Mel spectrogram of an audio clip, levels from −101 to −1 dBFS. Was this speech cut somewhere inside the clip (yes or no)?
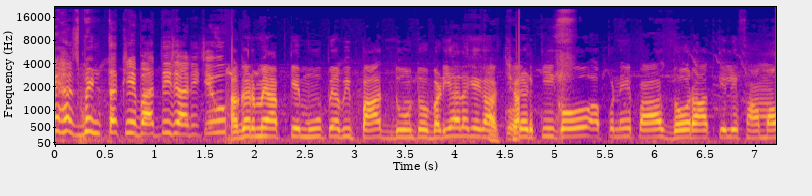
yes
